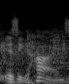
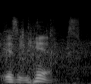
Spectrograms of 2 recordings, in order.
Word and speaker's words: Izzy Hines: through the day today it is Izzy Hines not Izzy hins squads ready to rock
